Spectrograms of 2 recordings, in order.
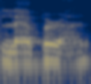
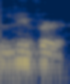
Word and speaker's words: lever: By the way, don't pronounce it as lever, it's a liver, no?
